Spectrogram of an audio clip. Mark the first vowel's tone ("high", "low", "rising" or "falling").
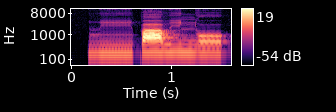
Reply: low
